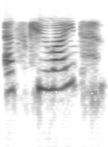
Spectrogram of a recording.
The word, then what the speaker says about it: SQLite: lowercase i t and sqlite uh is also commonly pronounced as SQ light so both pronunciations are acceptable now once youed the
